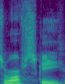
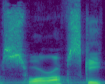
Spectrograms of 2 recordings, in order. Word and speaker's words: Swarovski: Uh yeah, so that's S Swarovski. Sorry, I'm pronouncing it wrong. Sarovski crystal.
